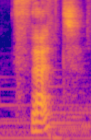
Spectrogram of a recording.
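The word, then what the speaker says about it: Tết: able to do this fet fet is is how I heard that pronounced um there's that's technically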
